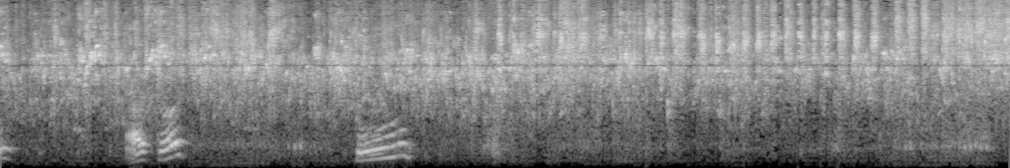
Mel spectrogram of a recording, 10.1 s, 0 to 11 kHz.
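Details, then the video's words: Budgerigar at play on 13 December 2019 runs on in high, scratchy, rapid twittering, with two brief German spoken phrases early on and bird chatter alone afterward. "Der Wellispielfilm"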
